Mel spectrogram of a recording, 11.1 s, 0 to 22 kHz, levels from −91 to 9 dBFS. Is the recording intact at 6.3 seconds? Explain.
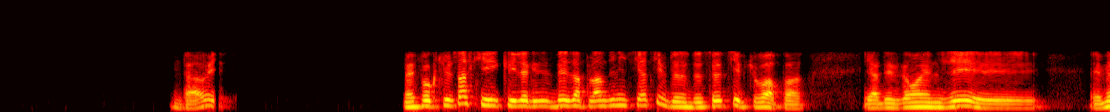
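No, not really. At 6.3 s you're hearing the same G.729 codec damage that runs through the whole speech clip, and it's plainly audible. The speech is rebuilt from a vocal tract filter, a pitch predictor and a few coded pulses per 5 ms subframe, rather than the actual waveform, and nothing survives above 4 kHz. It comes across as muffled, slightly rough and synthetic, which fits an 8 kbit/s VoIP stream.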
